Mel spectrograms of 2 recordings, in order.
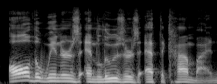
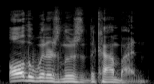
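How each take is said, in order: First: The phrase is spoken at a slow pace. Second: The phrase is spoken at a fast pace.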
